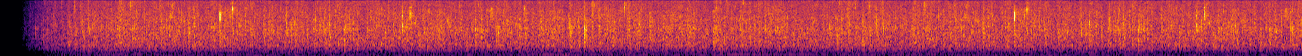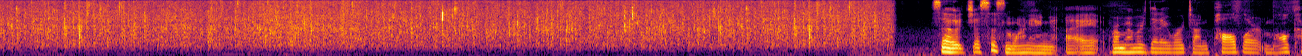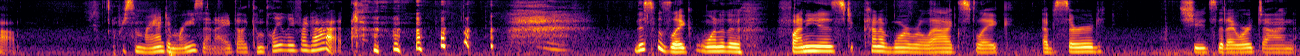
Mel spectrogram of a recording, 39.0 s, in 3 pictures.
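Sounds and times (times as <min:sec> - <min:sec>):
steady rain hiss: 0:00.2 - 0:22.0, 0:29.6 - 0:32.8.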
